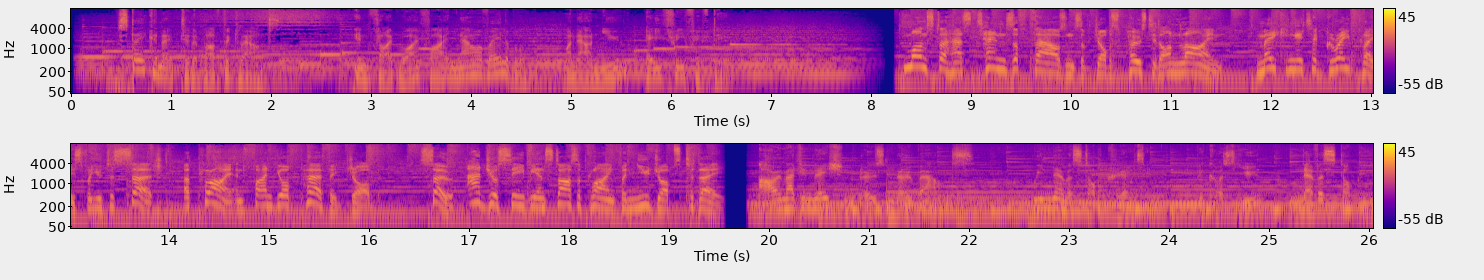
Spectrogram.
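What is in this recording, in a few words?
British, TV commercial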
